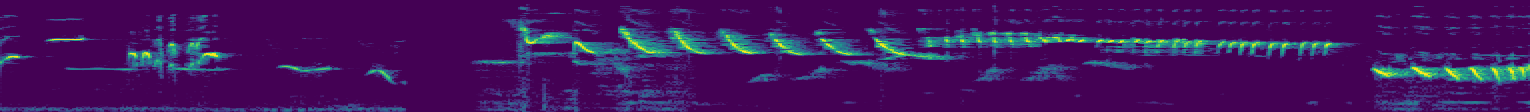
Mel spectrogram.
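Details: Mottled (blorok) Medan white-rumped shama singing: scattered high whistled notes and a falling slur, a short silence, then a fast series of sharp rising chirps running into a steady high trill, closing with a lower rapid rattle.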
